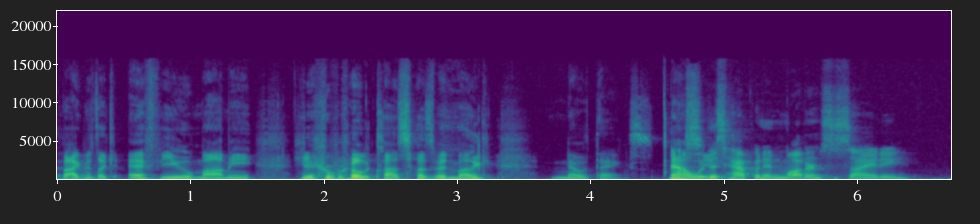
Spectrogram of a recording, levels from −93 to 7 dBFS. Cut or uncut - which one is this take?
cut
